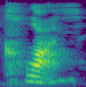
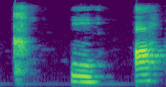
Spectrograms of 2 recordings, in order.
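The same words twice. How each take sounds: First: Said in the usual way. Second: CLOTH split into four sounds; k... l... aw... th, one at a time; sounded out phonemes. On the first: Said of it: "put those sounds into a word". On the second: Shown as a demonstration. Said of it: "say the sounds in the word".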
